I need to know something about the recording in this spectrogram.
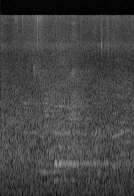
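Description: A young man shouts sharply.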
